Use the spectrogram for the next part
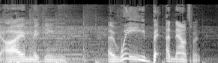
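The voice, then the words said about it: Brief put-on Scottish-English accent. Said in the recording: “Some sort of weird English, Scottish accent that really has nothing to do with anything”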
